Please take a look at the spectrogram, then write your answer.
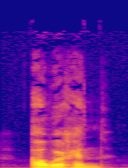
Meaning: female western capercaillie, female wood grouse
- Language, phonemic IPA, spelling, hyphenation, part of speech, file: Dutch, /ˈɑu̯.ərˌɦɛn/, auerhen, au‧er‧hen, noun, Nl-auerhen.ogg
